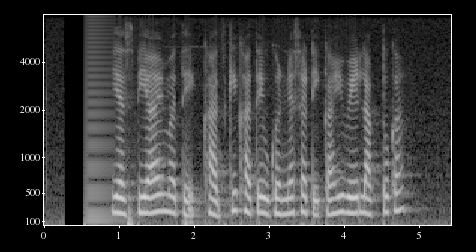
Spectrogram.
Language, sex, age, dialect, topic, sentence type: Marathi, female, 25-30, Varhadi, banking, statement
